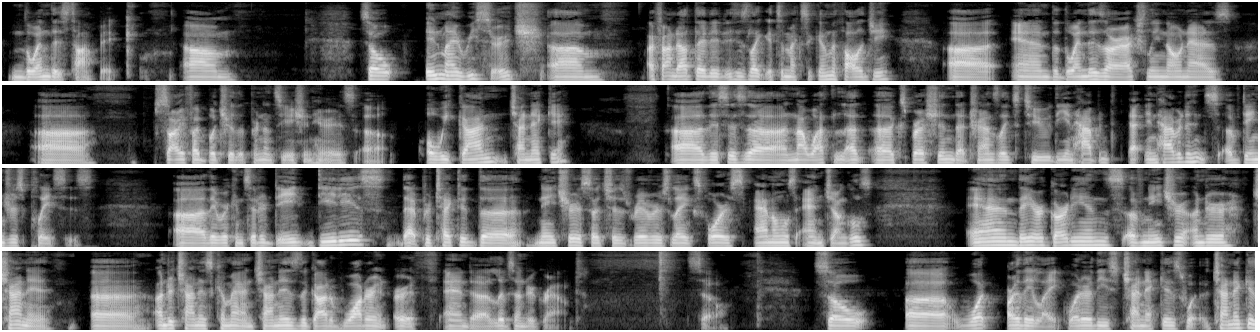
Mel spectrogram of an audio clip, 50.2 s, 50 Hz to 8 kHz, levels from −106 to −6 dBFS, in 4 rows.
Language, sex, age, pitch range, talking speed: English, male, 20-39, 110-125 Hz, 125 wpm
